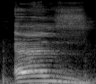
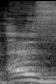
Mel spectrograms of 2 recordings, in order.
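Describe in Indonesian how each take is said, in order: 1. Desis z ringan dan lembut. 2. Desis z kuat dan keras. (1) "Dia sikit" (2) "Dia bukan az. Jangan terlalu kuat"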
